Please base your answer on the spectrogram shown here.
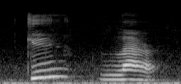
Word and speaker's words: günler: of the plural containing this suffix vowel "ler" "günler": days. And of course as we saw earlier if the final syllable of the word you want to make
